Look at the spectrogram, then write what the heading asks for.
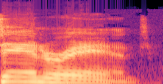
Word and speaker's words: Ayn Rand: I think I really hate Ayn Rand the most because her name's fucking Anne and she insists I pronounce it differently. It's Ayn Rand.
